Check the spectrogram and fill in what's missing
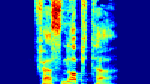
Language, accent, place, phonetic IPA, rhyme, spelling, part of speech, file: German, Germany, Berlin, [fɛɐ̯ˈsnɔptɐ], -ɔptɐ, versnobter, adjective, De-versnobter.ogg
- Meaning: 1. comparative degree of versnobt 2. inflection of versnobt: strong/mixed nominative masculine singular 3. inflection of versnobt: strong genitive/dative feminine singular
